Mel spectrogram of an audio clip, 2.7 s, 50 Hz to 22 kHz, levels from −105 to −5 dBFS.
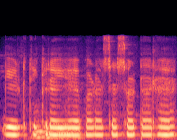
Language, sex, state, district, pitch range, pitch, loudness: Hindi, female, Madhya Pradesh, Bhopal, 205-210 Hz, 205 Hz, -14 LUFS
